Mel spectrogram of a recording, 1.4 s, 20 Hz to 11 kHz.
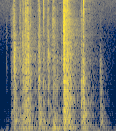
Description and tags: Doorknob rattle 1
Insistent testing of a locked doorknob recorded in studio (clean recording)
jiggle, handle, rattle, shake, test, trapped, locked, doorknob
